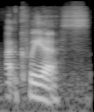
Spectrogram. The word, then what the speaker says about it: acquiesce: Acquiesce.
